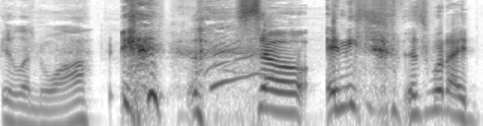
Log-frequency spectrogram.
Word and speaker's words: Illinois: Illinois both of them it's pronounced Illinois so any that's what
